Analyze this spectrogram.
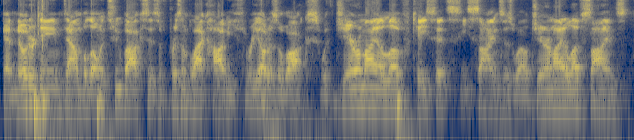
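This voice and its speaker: A man hosting a live sports card break, calling auction bids in hyped, fast patter. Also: medium pitch, little pitch movement, bright, forceful tone, slight background noise. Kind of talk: live sales commentary.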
